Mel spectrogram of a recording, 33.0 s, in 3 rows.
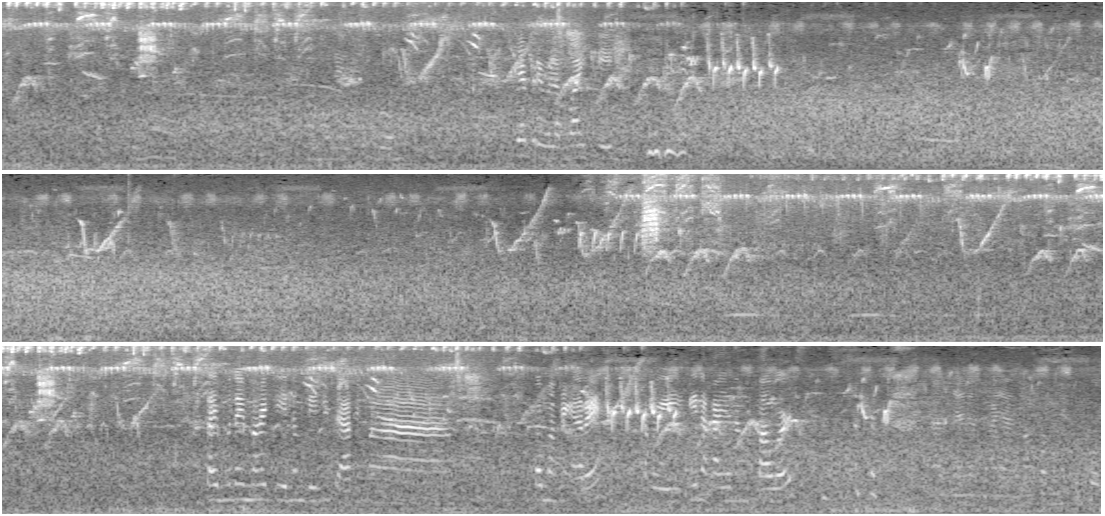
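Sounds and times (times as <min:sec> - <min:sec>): birds chirping: 0:00.0 - 0:07.8, 0:16.6 - 0:33.0
steady rushing noise: 0:00.0 - 0:09.3, 0:16.6 - 0:33.0
faint high-pitched whine: 0:00.0 - 0:33.0.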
